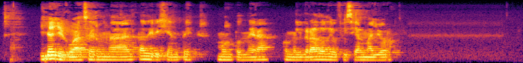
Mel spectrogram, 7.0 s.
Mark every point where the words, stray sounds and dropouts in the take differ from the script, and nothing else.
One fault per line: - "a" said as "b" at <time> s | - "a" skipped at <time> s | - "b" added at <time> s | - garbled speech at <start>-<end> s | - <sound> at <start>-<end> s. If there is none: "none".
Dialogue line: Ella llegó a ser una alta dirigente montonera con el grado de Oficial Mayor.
none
